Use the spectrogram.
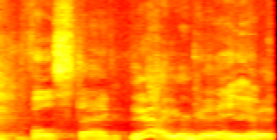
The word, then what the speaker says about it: Volstagg: Ray Stevenson, who I want to see you pronounce his name. Volstagg?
